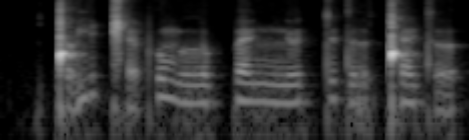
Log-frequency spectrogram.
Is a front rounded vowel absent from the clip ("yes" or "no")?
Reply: no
